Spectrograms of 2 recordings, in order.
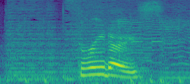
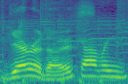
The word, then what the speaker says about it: Gyarados: like you know this one too it is Doritos yeah it's pronounced Gyarados Gyarados Gyarados Doritos and what's this Loch Ness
